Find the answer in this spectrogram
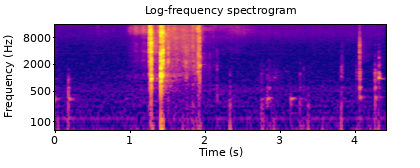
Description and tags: Sound of someone biting into an apple.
